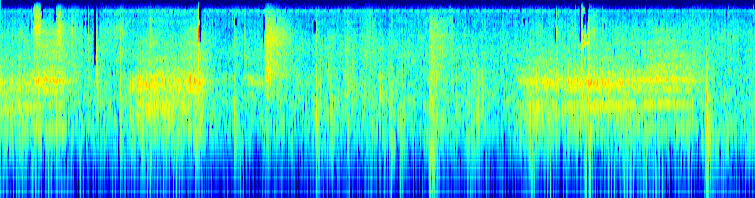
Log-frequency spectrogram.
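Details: A British Shorthair in heat gives long, steady, tonal yowls, one near the start and a longer drawn-out one near the end, with clicks and faint handling noise in between.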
